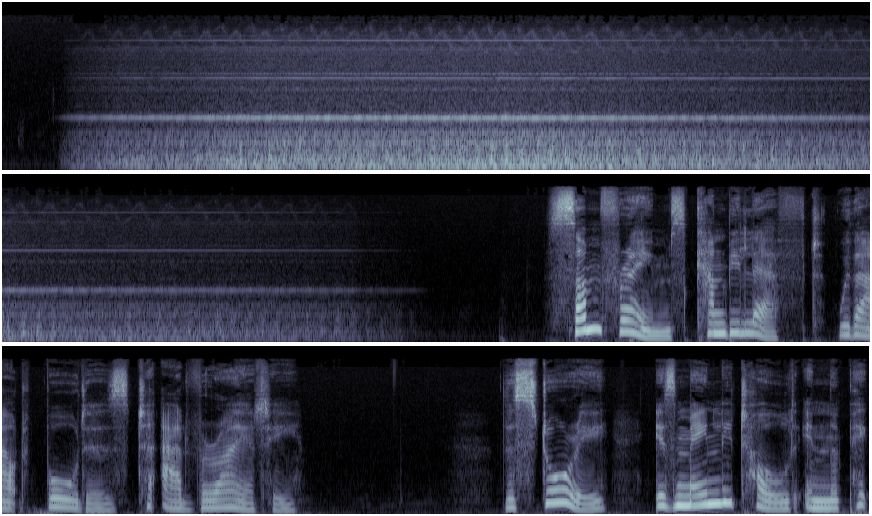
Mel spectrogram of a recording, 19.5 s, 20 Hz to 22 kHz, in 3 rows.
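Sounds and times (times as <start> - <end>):
helicopter flying overhead: 0.5 - 9.5
speech: 10.8 - 15.3, 16.8 - 19.5.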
